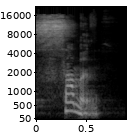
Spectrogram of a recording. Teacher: it is a silent L. We don't pronounce the L in English.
